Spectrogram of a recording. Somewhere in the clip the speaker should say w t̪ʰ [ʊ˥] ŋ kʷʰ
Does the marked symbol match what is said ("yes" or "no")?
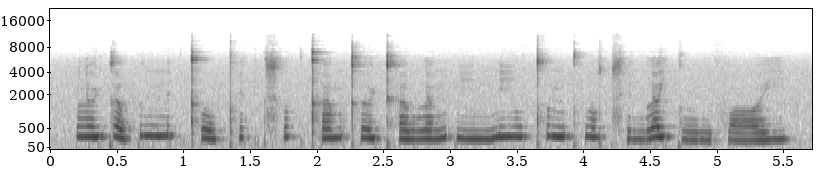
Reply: yes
